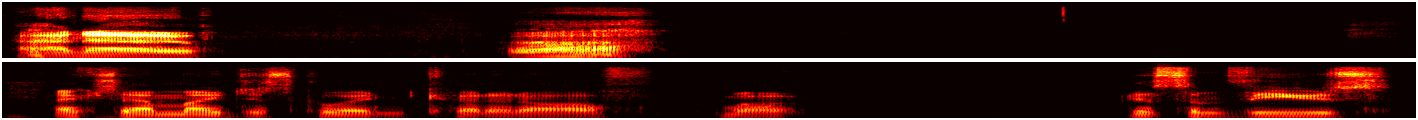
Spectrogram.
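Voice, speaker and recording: A man's voice: mid-range voice, steady tone, a little slow, pushed and bright, dry recording, clean studio sound. A man co-hosting a podcast, chatting casually in a laid-back, joking manner. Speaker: podcast co-host. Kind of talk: casual chat.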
